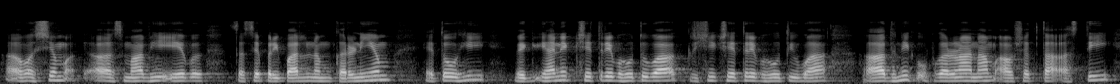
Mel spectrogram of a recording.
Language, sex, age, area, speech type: Sanskrit, male, 30-45, urban, spontaneous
